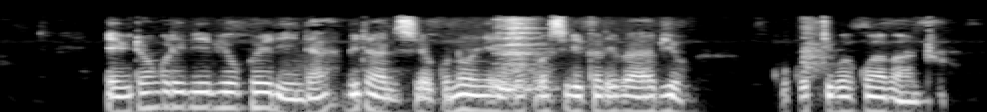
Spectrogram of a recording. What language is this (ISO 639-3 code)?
lug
